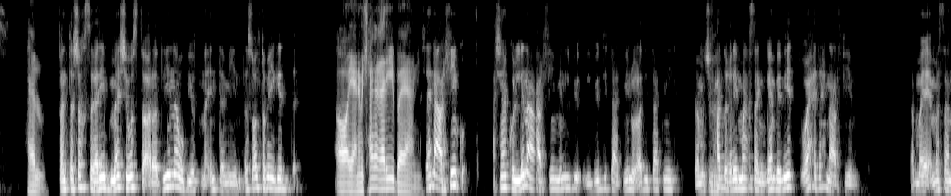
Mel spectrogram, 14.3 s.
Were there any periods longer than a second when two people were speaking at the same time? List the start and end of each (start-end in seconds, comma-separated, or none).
none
